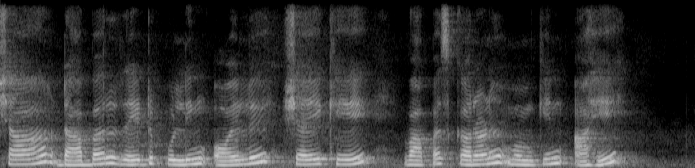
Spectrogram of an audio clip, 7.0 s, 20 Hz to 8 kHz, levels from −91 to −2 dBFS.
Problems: constant background noise, echo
